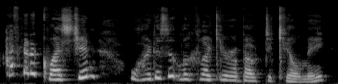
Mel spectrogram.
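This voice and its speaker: A man's voice: high-pitched, wildly swooping pitch, fairly quick. Glib, swooping fennec fox bounty hunter played by a man. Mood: nervous pleading. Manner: theatrical, glib. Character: graying male fennec fox, boastful, evasive, paranoid bounty hunter.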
